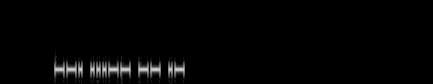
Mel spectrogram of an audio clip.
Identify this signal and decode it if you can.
Morse code, heard as a keyed tone, about 40 wpm, 700 Hz. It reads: G3MA
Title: DXCC-100 Call Signs - 4 Characters - Repeated 3x - 40wpm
